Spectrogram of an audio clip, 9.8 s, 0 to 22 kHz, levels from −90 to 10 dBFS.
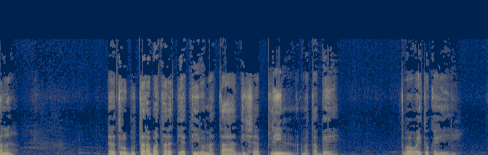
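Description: Right from the start and all the way through, the speech has that swirly, hollow, smeared quality of generation loss, most likely from being run through MP3 again and again, something like seven passes at around 70 kbit/s. Each re-encode quantises on a shifted frame grid, so the holes and noise stack up, consonant attacks go soft, and the top end stops dead at about 16.5 kHz.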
